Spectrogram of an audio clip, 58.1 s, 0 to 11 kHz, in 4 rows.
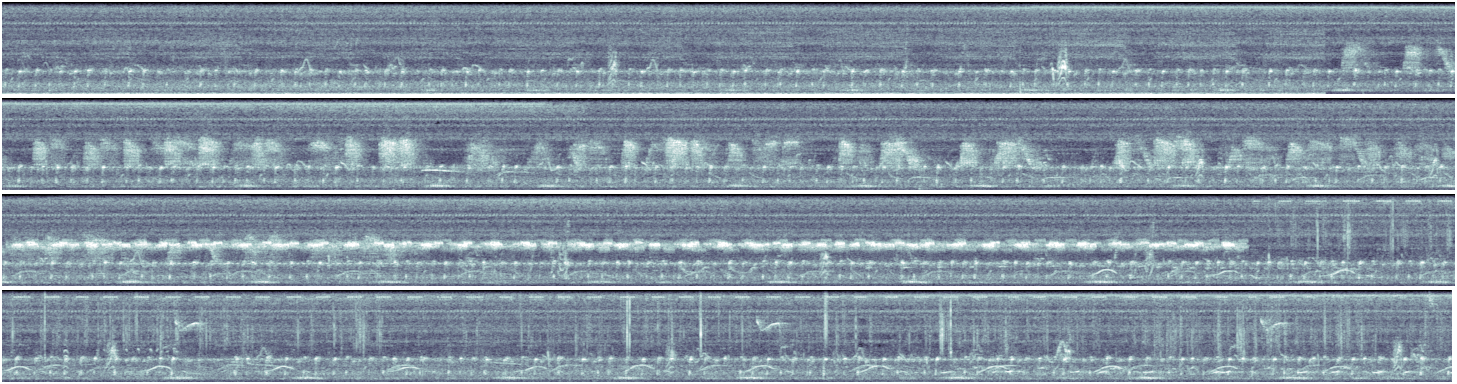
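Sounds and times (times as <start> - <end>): frogs croaking: 0.0 - 58.0
high insect chorus: 0.0 - 58.0.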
